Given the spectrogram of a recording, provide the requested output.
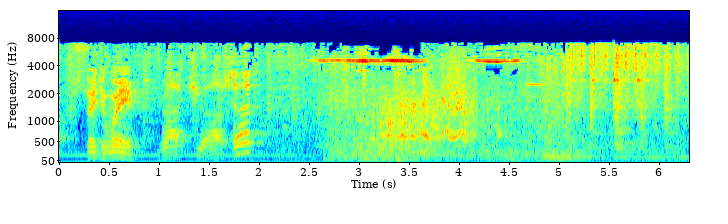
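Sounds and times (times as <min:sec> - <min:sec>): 
speech: 0:00.3 - 0:04.4
van engine failing with its big end gone, rumbling and grinding: 0:02.1 - 0:06.2.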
